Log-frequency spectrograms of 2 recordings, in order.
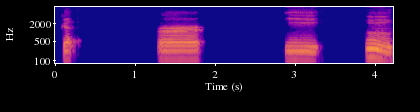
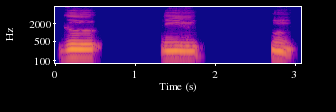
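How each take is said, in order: First: The word is split into sounds with an r. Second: The word is split into sounds with an l. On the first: The speaker calls it right. "what are the four sounds in the word green?" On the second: The speaker calls it wrong. "But what do our students hear?"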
